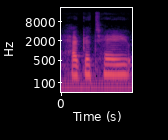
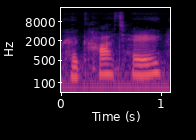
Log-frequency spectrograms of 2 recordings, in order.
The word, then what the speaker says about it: Hecate: And I will say that I do have a soft spot for Hecate or Hecate, however you choose to pronounce her name.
